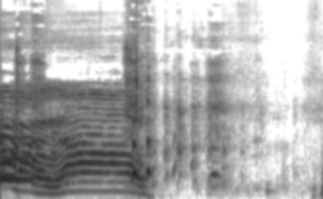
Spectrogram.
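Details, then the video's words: Husky at a birthday party howling: one sustained, harmonic howl dipping then leveling for about a second and a half, followed by quiet talk and room noise. "Husky Throws Birthday Party For His Best Friend! Sings Happy Bday to him!"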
